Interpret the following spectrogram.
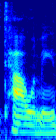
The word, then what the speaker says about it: Ptolemy: and his name is Ptolemy the the p is silent and he's this like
